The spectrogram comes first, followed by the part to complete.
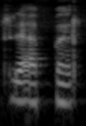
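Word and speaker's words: wrapper: ಇಲ್ಲಿ G silent ಆಗಿದೆ ಡಬ್ಲ್ಯೂ ಆರ್ಎ ಪಿಪಿ ಇ ಆರ್ ರಾಪರ್ ಇಲ್ಲಿ ಡಬ್ಲ್ಯೂ ಸೈಲೆಂಟ್ ಆಗಿದೆ ಡಬ್ಲ್ಯೂ ಇಡಿಎನ್ಇ ಎಸ್ ಡೇ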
